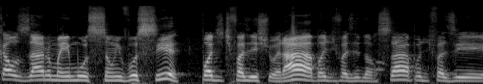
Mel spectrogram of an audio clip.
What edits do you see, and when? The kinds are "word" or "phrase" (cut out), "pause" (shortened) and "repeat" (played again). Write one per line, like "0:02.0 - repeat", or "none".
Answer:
0:02.0 - word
